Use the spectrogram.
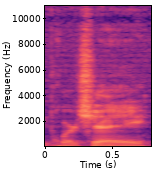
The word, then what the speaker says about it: Porche: um um porch por Porche am I pronouncing your name correctly sir I I am hi my name is Porche okay good I as well as a bunch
